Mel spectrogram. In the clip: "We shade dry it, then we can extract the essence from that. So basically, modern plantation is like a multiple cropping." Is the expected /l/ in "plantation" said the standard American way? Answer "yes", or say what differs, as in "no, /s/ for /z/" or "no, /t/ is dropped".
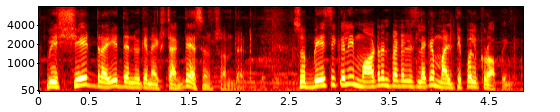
no, /l/ is dropped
